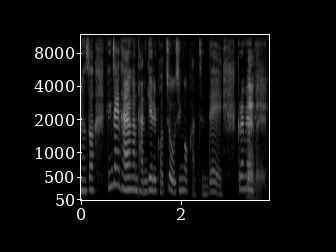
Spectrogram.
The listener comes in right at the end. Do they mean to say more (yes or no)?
no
